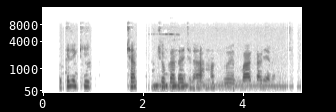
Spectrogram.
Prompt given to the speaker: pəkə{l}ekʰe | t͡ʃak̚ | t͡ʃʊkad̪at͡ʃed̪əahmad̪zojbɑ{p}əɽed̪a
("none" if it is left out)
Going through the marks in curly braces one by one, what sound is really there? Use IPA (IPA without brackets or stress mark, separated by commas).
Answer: l, k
